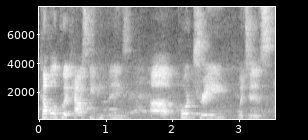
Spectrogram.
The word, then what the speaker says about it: Port Rìgh: Port Rìgh, which is how you pronounce this nonsense, right?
